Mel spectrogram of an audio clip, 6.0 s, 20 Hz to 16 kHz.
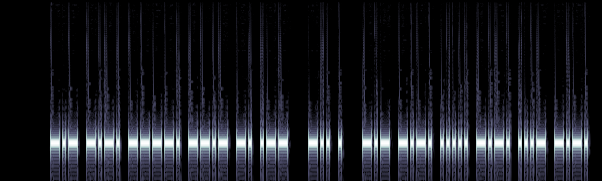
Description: Morse code, heard as a keyed tone, about 40 wpm, 700 Hz. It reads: KC9QNW DE KC5CVC
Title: USA Callsign DE Callsign 40wpm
